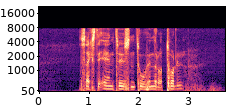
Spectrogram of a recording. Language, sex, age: Norwegian, male, 33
